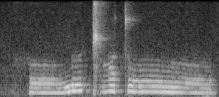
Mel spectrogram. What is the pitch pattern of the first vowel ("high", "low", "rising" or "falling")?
low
